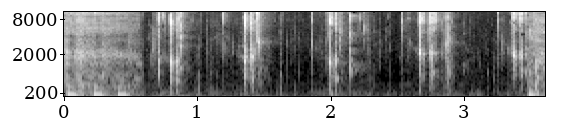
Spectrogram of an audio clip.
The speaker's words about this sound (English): Let's have a little taste test. Do a bit of ASMR.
